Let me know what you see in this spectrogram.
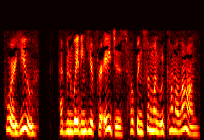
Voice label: who are you, female

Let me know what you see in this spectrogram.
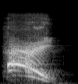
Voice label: "watch it", grunt; nimble grunt

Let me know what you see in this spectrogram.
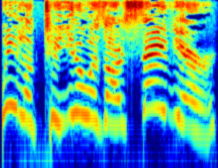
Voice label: friendly fire, scientist female

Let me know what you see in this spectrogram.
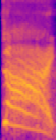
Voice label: "covering", grunt; nimble grunt

